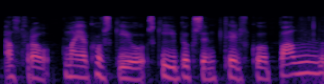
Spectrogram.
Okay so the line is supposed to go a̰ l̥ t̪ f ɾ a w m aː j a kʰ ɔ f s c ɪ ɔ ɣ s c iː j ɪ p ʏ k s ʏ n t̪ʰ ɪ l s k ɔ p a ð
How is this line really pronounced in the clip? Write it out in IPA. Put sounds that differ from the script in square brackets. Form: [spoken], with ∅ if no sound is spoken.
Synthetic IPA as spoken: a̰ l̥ t̪ f ɾ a w m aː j a kʰ ɔ f s c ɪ ɔ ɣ s c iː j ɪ p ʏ k s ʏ [m] t̪ʰ ɪ l s k ɔ p a ð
